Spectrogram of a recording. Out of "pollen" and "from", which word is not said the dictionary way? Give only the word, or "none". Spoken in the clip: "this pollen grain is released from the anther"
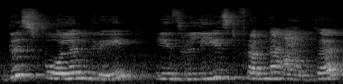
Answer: pollen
